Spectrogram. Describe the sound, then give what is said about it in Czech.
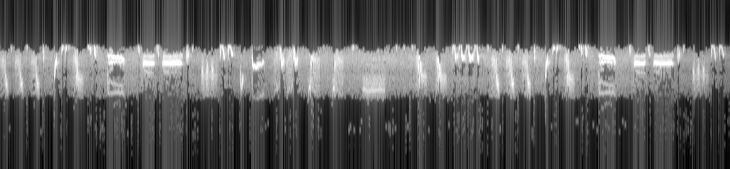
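A white-throated dipper male sings continuously, a loud, high, rapid stream of scratchy trills, buzzy notes and sharp whistled phrases, unbroken for the whole stretch with no voices. “Poměrně hlasitý zpěv skorčího samečka však můžeme zaslechnout již v zimě.”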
